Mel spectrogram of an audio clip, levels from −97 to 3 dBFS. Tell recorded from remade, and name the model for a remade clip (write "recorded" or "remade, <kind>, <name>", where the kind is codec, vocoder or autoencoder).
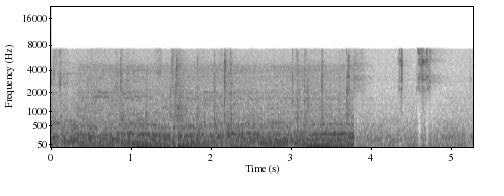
recorded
